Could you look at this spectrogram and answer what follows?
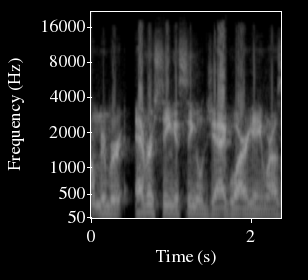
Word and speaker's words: Jaguar: cost by today's standards Jaguar I like to say it like that from Cartman all right cuz you know people get mad if you just say Jack jagu it's a Jaguar it's a Jaguar anyway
